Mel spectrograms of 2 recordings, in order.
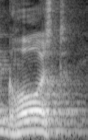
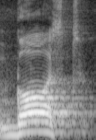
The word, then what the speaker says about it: ghost: But most of the students, they pronounce ghost. Don't say ghost, it's a ghost. Here is ghost, ghost, ghost. It's a ghost. not ghost.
